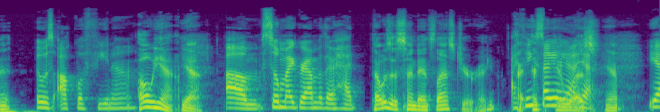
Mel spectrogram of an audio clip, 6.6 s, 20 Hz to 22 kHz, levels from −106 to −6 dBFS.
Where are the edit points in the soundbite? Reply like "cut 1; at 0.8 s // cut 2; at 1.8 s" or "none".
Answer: cut 1; at 1.8 s // cut 2; at 3.6 s // cut 3; at 5.0 s // cut 4; at 5.4 s

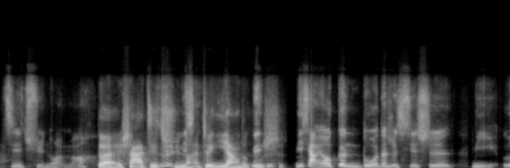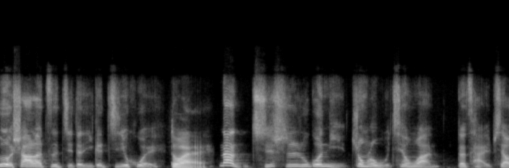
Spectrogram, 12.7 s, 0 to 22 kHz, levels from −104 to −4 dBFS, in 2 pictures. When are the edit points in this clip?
cut 1; at 8.4 s

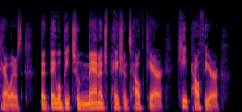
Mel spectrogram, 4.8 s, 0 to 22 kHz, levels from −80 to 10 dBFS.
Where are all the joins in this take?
cut 1; at 1.4 s // cut 2; at 3.8 s

